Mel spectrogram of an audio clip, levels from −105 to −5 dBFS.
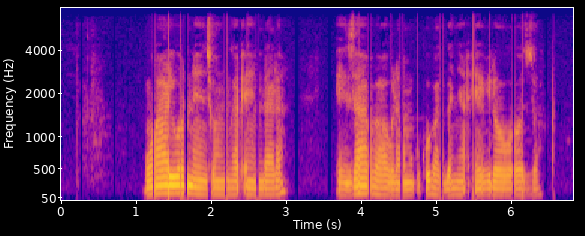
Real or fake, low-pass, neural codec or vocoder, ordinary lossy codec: real; 7.2 kHz; none; Opus, 64 kbps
